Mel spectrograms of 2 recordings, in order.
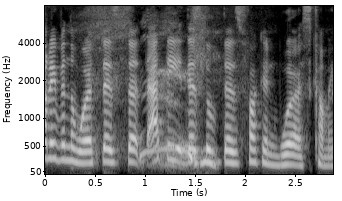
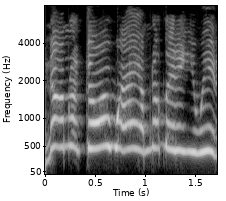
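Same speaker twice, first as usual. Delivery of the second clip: high whiny refusal; April's high, whiny refusal at the door; mock bratty refusal; 12 semitones higher, faster than usual. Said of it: "she just flat out refuses".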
